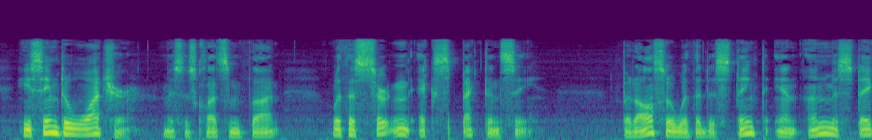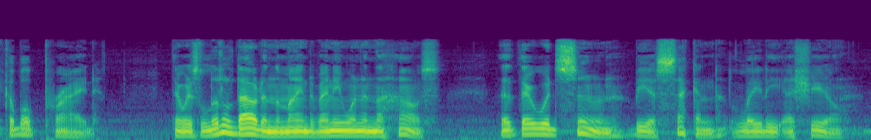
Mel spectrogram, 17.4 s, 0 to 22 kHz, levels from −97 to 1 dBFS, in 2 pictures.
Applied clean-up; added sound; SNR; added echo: none; none; none; none.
